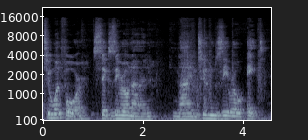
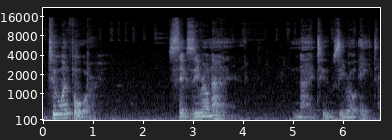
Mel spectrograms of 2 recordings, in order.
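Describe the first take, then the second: First: The number is said at normal speed. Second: The number is said slowly and carefully.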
